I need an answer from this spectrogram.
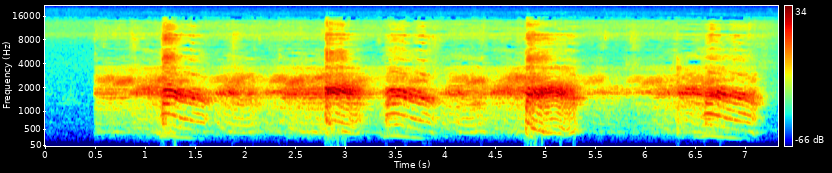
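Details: Eastern spadefoot (Scaphiopus holbrookii) on Long Island gives short, hoarse, downward-slurred calls likened to a baby crow; an uncommon species there.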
